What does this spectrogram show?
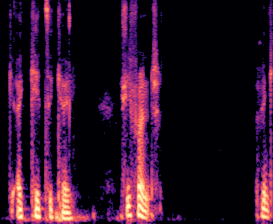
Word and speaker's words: Ekitike: Etikke or Etikke. Sorry if I mispronounce his name. How do you say it? Ekitike. Ekitike.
